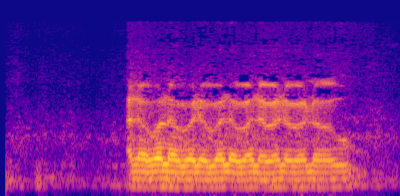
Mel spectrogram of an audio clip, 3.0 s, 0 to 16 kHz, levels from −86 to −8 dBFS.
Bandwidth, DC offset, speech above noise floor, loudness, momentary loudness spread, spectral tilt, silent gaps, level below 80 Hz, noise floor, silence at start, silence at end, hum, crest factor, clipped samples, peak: 11.5 kHz; under 0.1%; 30 dB; -20 LUFS; 11 LU; -5.5 dB/octave; none; -64 dBFS; -49 dBFS; 0.05 s; 0.15 s; none; 16 dB; under 0.1%; -6 dBFS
